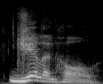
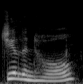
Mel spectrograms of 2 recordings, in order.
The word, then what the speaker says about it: Gyllenhaal: Jake Gyllenhaal. Yeah. It's a soft G.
